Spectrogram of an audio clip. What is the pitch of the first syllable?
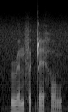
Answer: rising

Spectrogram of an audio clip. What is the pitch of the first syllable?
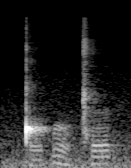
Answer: low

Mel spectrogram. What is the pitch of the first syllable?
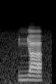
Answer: low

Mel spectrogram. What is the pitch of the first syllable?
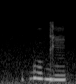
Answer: high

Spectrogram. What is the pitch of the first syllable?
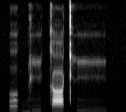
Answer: high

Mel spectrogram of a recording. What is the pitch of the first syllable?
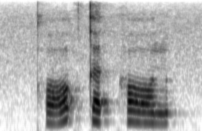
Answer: rising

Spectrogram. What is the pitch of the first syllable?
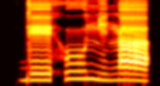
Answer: low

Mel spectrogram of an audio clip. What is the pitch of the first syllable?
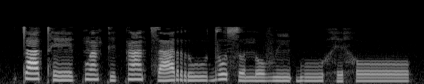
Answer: high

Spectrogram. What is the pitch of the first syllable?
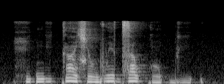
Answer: high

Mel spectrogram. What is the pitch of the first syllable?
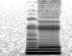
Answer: high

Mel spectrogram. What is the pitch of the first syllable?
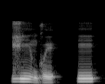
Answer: falling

